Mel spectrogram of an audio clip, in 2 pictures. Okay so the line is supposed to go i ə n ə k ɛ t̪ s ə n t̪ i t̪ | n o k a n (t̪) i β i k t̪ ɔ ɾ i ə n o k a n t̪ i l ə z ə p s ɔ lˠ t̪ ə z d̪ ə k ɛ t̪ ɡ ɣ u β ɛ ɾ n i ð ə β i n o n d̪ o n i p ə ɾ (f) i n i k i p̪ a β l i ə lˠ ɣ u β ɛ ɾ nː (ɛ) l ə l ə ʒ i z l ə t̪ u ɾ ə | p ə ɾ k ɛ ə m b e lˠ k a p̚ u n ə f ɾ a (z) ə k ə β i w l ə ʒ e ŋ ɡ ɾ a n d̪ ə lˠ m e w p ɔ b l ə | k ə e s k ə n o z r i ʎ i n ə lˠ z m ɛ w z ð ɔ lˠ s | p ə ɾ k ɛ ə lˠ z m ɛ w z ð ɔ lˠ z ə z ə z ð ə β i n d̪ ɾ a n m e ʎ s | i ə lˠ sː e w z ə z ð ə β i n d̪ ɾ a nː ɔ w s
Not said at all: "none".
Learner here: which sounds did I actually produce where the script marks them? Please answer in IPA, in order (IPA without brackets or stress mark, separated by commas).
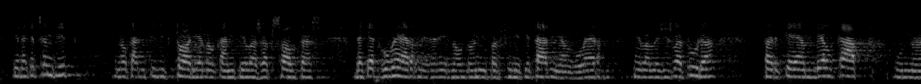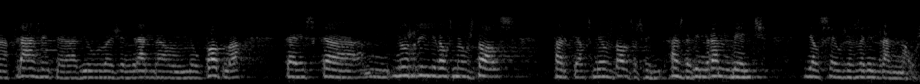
t̪, f, i, z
